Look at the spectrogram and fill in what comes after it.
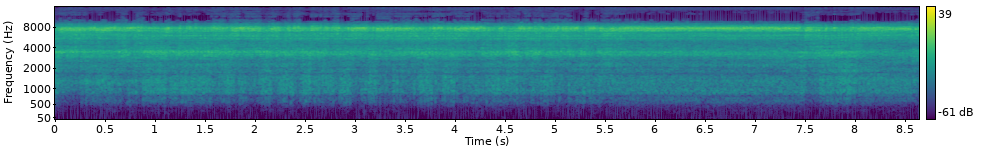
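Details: Samsung Note 9 phone speaker randomly produces a steady harsh high-pitched hiss with fine crackle, no low end, while playing audio; only a phone reboot stops it.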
